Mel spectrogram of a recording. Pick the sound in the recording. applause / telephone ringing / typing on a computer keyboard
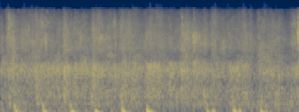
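applause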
